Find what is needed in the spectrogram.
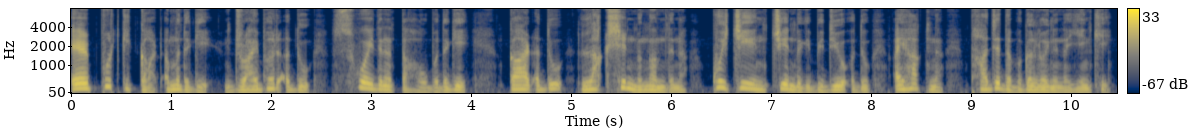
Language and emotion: Manipuri, surprised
